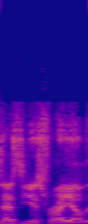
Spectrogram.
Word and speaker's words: Hezzy Ysrayl: Um, yes, Hzi Israel is exactly how you could pronounce my name.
